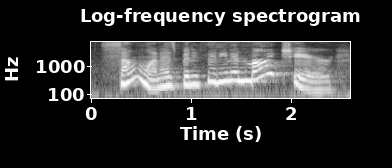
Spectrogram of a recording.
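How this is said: It is said in a medium-pitched voice. "cried Mama Bear in her middle-sized voice"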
